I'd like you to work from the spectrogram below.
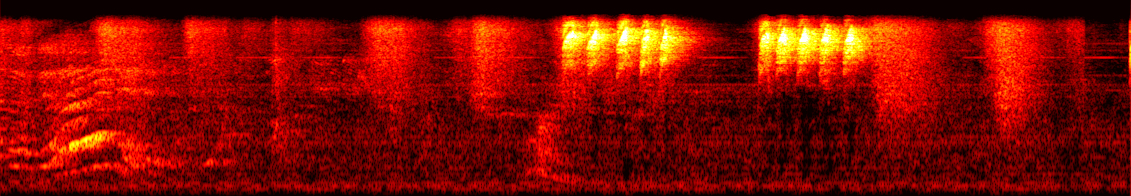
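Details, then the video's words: Flamboyan bird singing actively for a songbird tutor recording: a low swooping warble opens, scattered soft high notes follow, then two quick bursts of sharp, ringing high chirps. "𝗯𝘂𝗿𝘂𝗻𝗴 𝗳𝗹𝗮𝗺𝗯𝗼𝘆𝗮𝗻 | 𝗳𝗹𝗮𝗺𝗯𝗼𝘆𝗮𝗻 𝗴𝗮𝗰𝗼𝗿 | masteran flamboyan"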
